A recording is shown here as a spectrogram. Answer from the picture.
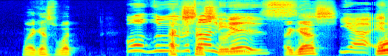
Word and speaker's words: Louis Vuitton: How do you pronounce it? Louis Vuitton.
